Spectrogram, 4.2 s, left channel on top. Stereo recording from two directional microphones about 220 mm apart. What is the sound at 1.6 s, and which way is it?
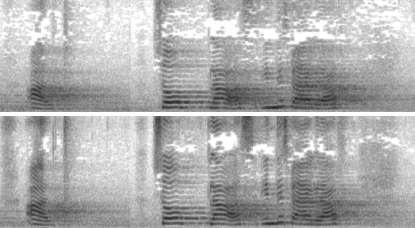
A woman's voice, 45° right (ahead or behind).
